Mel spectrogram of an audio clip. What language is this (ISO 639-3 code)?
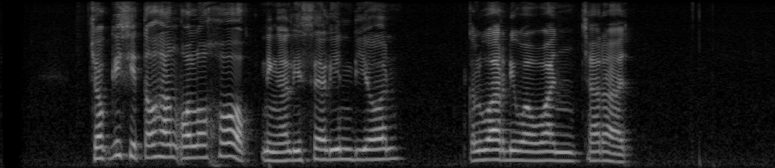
sun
